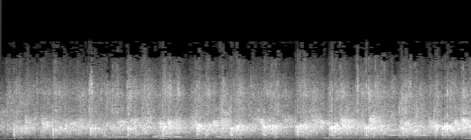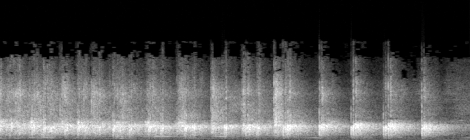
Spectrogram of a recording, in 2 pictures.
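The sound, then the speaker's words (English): A crowd claps their hands in sustained, dense applause, steady and loud for several seconds before starting to thin out and fade toward the end. “Would you clap your hands and let God...”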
